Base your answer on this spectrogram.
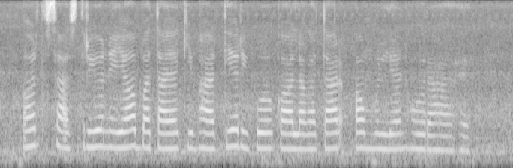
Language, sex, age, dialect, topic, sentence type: Hindi, female, 18-24, Marwari Dhudhari, banking, statement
